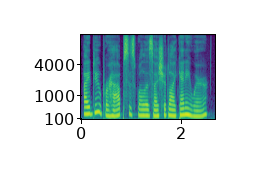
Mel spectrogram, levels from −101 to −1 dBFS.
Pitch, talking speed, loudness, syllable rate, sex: 205 Hz, 225 wpm, -17 LUFS, 5.7 syllables/s, female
